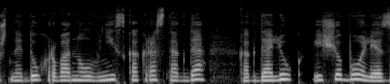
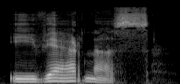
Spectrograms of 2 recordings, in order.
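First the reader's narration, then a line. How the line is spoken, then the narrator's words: Reluctant hiss from above. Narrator (Russian): неохотно прошипели сверху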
